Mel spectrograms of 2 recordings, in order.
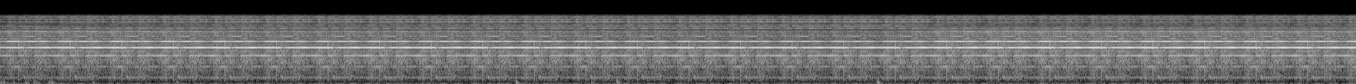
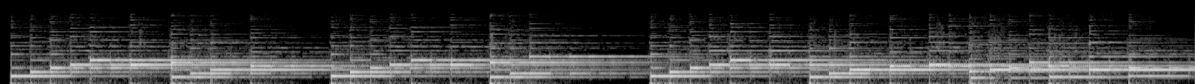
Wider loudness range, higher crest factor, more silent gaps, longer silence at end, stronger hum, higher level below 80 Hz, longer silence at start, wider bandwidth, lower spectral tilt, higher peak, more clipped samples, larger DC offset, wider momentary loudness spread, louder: about the same, 1 LU vs 2 LU; second, 8 dB vs 14 dB; neither; about the same, 0 s vs 0 s; neither; second, -52 dBFS vs -38 dBFS; about the same, 0 s vs 0.1 s; about the same, 11 kHz vs 11.5 kHz; second, 2.5 dB/octave vs -5.5 dB/octave; about the same, 0 dBFS vs -2 dBFS; neither; first, 0.4% vs under 0.1%; second, 2 LU vs 5 LU; first, -7 LUFS vs -15 LUFS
